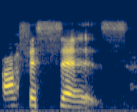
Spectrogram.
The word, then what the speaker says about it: offices: And also remember, in English, when you have a es at the end like this, we still pronounce the e, so we say offices.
